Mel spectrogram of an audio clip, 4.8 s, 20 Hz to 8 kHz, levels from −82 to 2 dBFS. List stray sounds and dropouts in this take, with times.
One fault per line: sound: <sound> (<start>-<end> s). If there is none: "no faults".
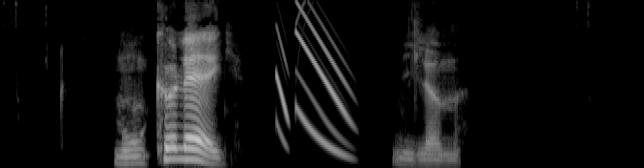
sound: chirp (2.1-2.7 s)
